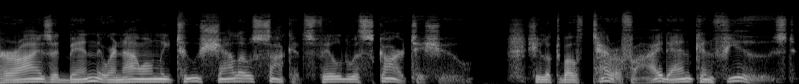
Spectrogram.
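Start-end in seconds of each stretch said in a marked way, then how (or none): none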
